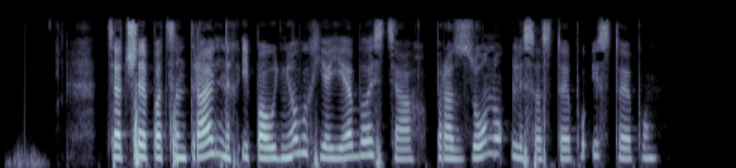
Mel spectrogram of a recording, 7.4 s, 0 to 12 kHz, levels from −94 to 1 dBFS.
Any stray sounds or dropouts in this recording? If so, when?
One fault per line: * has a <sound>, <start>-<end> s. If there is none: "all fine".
all fine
